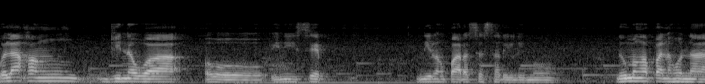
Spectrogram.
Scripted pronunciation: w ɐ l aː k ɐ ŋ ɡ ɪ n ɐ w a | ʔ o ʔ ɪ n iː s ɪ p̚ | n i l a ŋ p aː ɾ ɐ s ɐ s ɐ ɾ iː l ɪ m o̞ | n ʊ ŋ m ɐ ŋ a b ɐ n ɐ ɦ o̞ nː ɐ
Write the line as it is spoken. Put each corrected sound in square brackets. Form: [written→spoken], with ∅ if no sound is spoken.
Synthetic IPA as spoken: w ɐ l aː k ɐ ŋ ɡ ɪ n ɐ w a | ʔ o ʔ ɪ n iː s ɪ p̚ | n [i→ɪ] l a ŋ p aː ɾ ɐ s ɐ s ɐ ɾ iː l ɪ m o̞ | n ʊ ŋ m ɐ ŋ a [b→p] ɐ n ɐ ɦ o̞ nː ɐ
